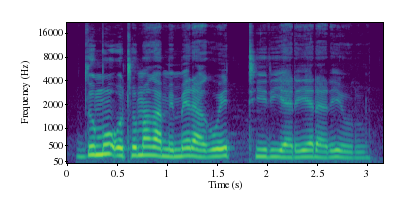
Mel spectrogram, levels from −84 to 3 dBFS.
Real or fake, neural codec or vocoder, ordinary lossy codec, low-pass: real; none; none; none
